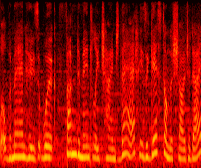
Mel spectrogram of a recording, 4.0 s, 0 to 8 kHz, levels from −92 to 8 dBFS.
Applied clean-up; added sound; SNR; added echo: none; none; none; none.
